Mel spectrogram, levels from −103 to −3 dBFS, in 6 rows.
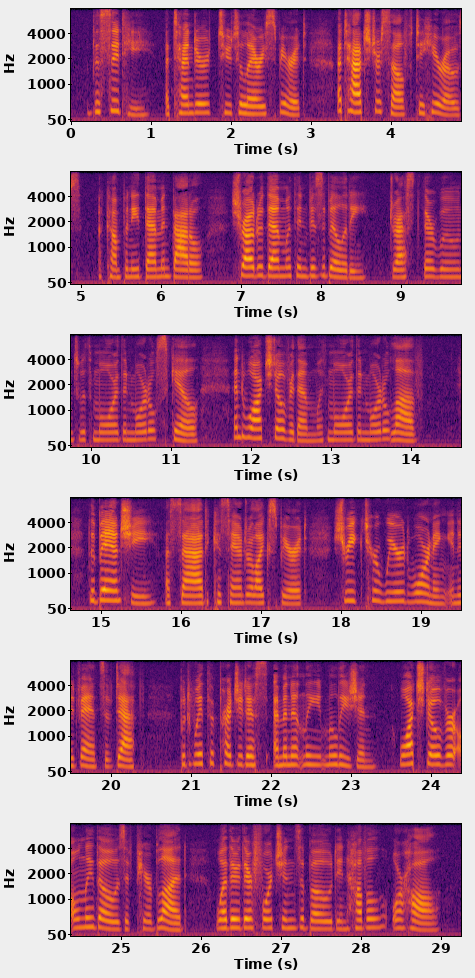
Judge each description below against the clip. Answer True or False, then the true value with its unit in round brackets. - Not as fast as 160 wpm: True (145 wpm)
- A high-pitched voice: True (215 Hz)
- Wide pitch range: False (3.0 semitones)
